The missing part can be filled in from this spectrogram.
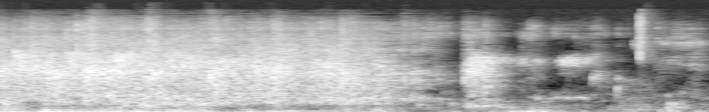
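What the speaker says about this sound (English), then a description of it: "Please give them a big hand of applause" Audience applause for a prize winner at a college foundation day ceremony, a soft wash of clapping that fades after about two seconds into scattered quieter sounds.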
